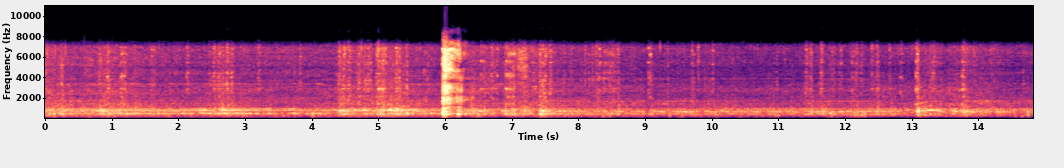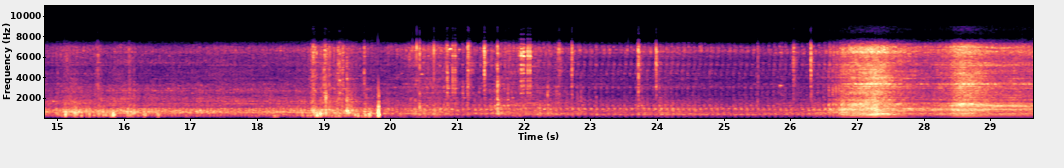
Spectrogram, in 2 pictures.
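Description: TVS motorcycle engine running steadily as the bike is ridden, with a sharp click about six seconds in and a louder swell near the end.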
